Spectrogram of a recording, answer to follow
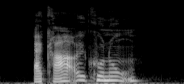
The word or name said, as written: agrarøkonom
